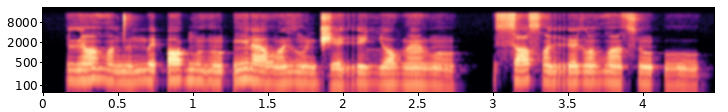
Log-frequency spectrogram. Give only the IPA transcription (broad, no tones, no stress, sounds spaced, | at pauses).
lʲ æ̃ ðˤ ẽ d̪ ĩ m e ʔ ɒ ɡ ũ ð ũ ʔ ĩ ɾ æ lˠ ĩ ɣ ũ d͡ʒ e rʲ æ ʎ ɒ β æ̃ β õ | s e sˤ ẽ rʲ ɒ lʲ ũ ðˤ ẽ s ũ ʔ u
